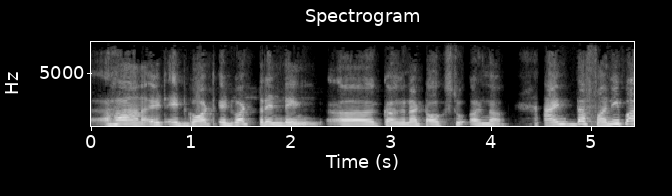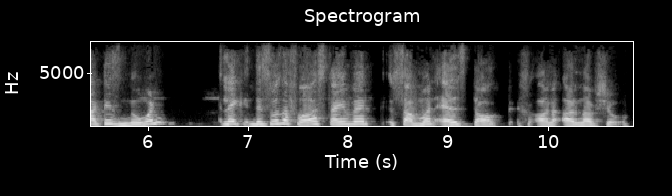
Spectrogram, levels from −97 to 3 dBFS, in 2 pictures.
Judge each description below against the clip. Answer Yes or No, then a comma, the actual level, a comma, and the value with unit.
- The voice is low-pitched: No, medium, 185 Hz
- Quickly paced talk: No, average, 175 wpm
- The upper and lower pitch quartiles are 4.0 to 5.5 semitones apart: Yes, average, 5.1 semitones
